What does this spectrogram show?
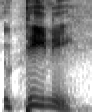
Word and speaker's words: Utini: The E is silent. Hitnama. No, Yeah. guys. It's Utini.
